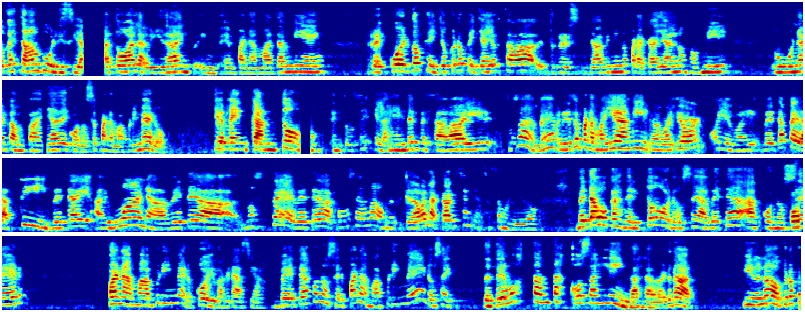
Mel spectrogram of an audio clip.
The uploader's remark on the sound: IG Live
